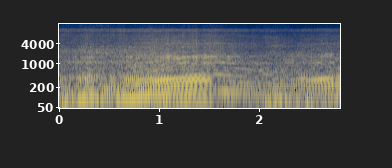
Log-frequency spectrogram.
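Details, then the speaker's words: Honda CD70 single-cylinder motorcycle engine after tappet (valve clearance) adjustment, blipped up and down; starts on first kick, revs cleanly with no valve ticking, tappet noise gone; normal running. "पहली किक पे स्टार्ट, स्टेपट करने में आवाज़ करना बंद हो गए।"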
